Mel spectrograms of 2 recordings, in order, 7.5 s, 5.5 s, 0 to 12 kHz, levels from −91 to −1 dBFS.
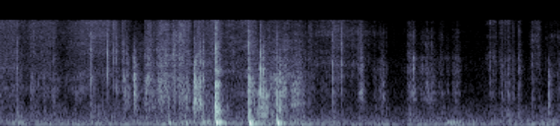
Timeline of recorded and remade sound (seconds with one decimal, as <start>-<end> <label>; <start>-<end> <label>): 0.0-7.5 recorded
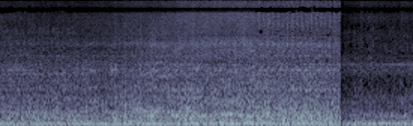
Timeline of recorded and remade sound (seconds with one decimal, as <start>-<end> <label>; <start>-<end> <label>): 0.0-1.0 recorded; 1.0-3.4 remade; 3.4-5.5 recorded

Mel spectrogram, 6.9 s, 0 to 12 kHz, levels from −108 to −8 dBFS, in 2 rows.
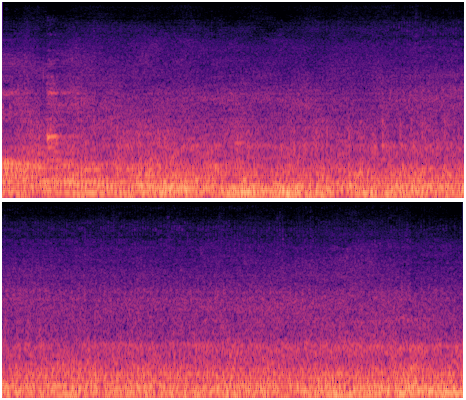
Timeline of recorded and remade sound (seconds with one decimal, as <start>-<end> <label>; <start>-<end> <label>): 0.0-2.9 remade; 2.9-6.9 recorded

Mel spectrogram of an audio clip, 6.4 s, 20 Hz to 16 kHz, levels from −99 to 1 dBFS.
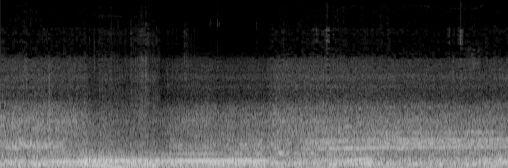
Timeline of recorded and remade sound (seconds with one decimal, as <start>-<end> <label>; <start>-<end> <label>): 0.0-1.1 remade; 1.1-2.9 recorded; 2.9-3.8 remade; 3.8-6.4 recorded

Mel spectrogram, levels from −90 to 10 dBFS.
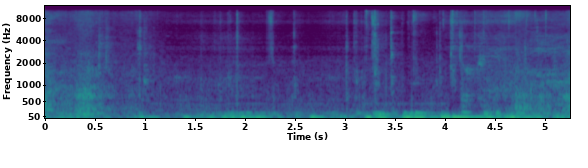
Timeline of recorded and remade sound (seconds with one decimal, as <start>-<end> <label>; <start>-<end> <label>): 0.0-1.2 recorded; 1.2-3.2 remade; 3.2-4.0 recorded; 4.0-4.7 remade; 4.7-5.3 recorded

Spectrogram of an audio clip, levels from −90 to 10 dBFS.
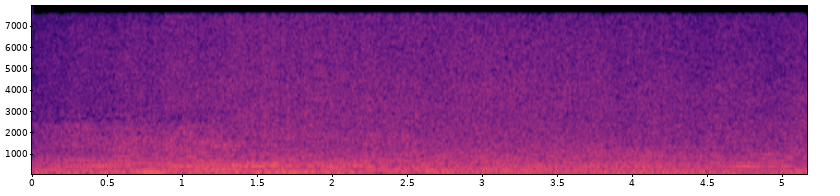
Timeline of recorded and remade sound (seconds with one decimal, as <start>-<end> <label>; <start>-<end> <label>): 0.0-5.2 recorded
